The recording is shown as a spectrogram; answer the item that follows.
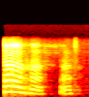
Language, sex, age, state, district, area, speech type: Odia, female, 60+, Odisha, Gajapati, rural, conversation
